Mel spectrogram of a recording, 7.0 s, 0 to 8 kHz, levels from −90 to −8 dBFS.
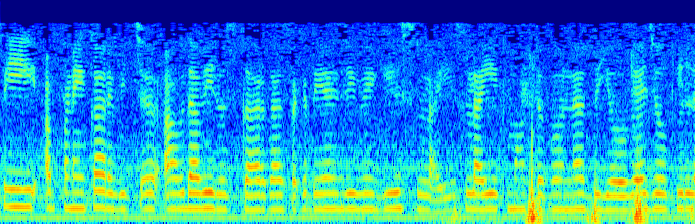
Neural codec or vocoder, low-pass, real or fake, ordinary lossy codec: none; 7.2 kHz; real; MP3, 24 kbps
